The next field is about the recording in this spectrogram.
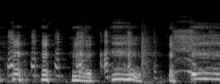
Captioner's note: laughing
